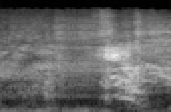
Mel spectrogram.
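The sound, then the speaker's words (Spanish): A single sharp sneeze bursts out, a quick breathy intake followed by a loud, hissing expulsion, with no talking around it. “Salud.”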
